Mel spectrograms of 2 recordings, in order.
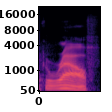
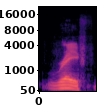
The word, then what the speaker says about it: Ralph: His first name is spelled like Ralph, but they pronounce it Ralph Vaughan Williams. – That's a British pronunciation.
